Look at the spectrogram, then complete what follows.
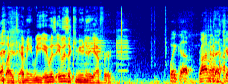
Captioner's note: alarm blaring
